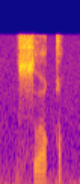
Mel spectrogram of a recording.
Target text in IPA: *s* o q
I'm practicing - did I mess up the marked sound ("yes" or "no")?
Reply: no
